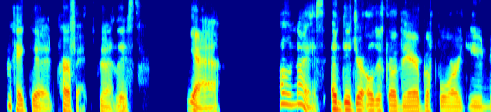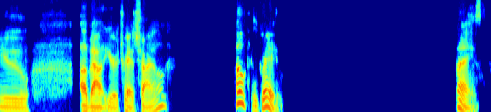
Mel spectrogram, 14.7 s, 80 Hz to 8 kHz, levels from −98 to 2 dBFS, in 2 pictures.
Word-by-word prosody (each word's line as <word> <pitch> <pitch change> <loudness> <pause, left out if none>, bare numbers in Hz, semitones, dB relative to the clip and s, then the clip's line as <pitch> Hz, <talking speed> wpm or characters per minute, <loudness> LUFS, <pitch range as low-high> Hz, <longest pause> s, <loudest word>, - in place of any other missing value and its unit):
Okay, 110 - 0
good, 80 -8 -1
perfect, - - 0 0.2
good 95 -3 -2
at 85 - -10
least 95 -2 -5 0.8
Yeah. 85 +3 +2 1.0
Oh, 245 -2 +1
nice, 225 -8 -3
and 140 -3 +7
did 135 -3 +5
your 125 -2 +5
oldest 110 -2 0
go 105 -1 +3
there 100 0 +1
before 95 -1 -3
you 95 -2 -6
knew 90 -1 -5 0.8
about 95 -3 +5
your 85 -2 -3
trans 85 0 -1
child? 150 - -2 1.0
Okay, 255 0 +5
great. - - +3 2.7
Nice. - - +1
100 Hz, 100 wpm, -25 LUFS, 90-120 Hz, 2.7 s, and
